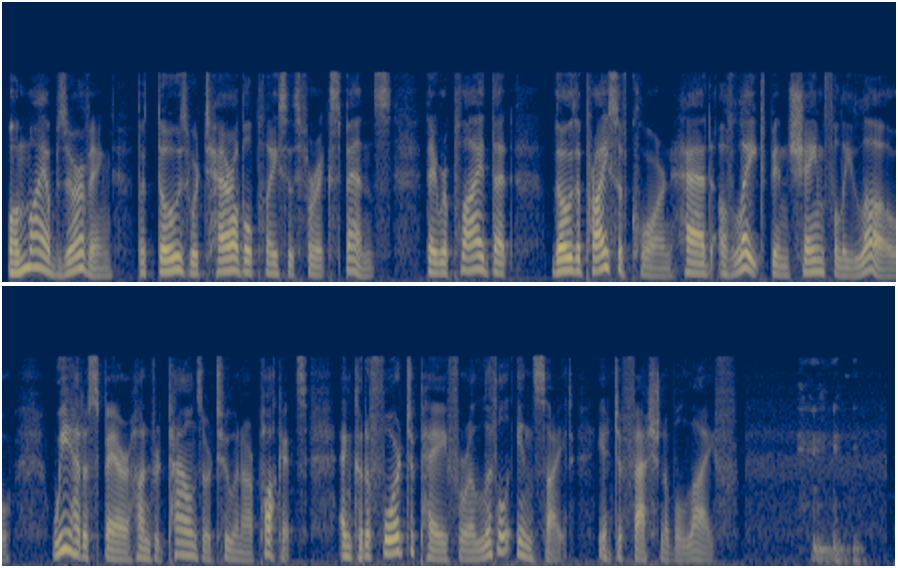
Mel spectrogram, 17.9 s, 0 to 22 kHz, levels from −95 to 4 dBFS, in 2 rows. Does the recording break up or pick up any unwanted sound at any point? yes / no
yes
